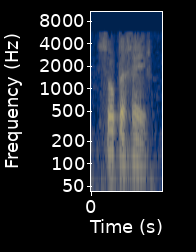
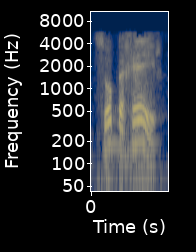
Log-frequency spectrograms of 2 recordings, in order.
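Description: First: Said in the usual way. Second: Higher, louder friendly hello; pitched-up, cheery good morning; cheerful greeting. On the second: A narrator's reading. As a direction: greet a stranger brightly and heartily. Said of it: "آقای ویزلی با خوشرویی گفت".

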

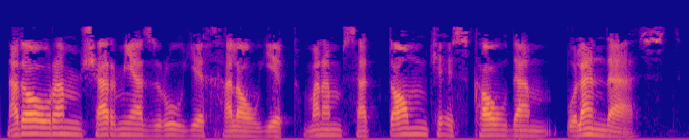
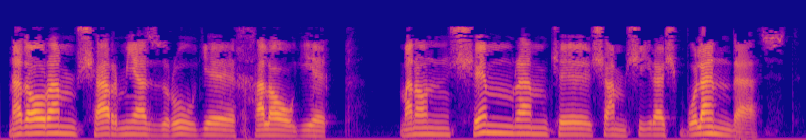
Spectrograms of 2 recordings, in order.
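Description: First: A milder parody of the Shemr verse; mock tyrant boast. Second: Loud, slow pompous recital; villain declaiming. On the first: A narrator's reading. Saddam parodying Shemr's verse, milder mock declamation. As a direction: parody the verse with less force. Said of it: "فریاد زد". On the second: Acted. Asghar as Shemr declaiming to the crowd, loud slow bombast. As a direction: boom the verse like a stage tyrant.

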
